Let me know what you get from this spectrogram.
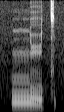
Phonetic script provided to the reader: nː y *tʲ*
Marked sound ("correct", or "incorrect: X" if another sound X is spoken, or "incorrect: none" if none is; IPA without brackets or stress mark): correct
